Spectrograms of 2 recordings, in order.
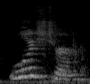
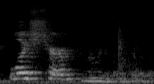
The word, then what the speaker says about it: Leuchtturm: These are called Leuchtturm journals. That's how you say it. I checked, that's how you pronounce this word, Leuchtturm. That's kind of the Americanized accent, but that's how you say it. Leuchtturm.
